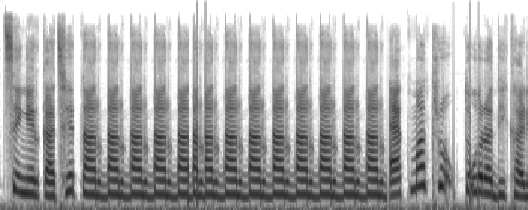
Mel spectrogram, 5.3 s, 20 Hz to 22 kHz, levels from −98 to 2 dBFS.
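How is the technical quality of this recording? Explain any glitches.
The recording has two clear technical faults: a long broken-record loop and two spots where chunks play out of order.

From 1.08 s to 3.86 s there is a broken-record loop. A 235 ms piece of speech repeats exactly, back to back, 12 times, and whatever should have been heard in those almost three seconds is gone. The likely cause is a stall in the player or stream that kept resending the last fragment it held. On a spectrogram this appears as an identical block of harmonics tiled at a 235 ms spacing. The waveform shows the same envelope copied over and over.

The chunks-out-of-order fault first occurs just after "সিংয়ের কাছে", from 1.88 s to 2.05 s, where an 85 ms chunk is heard one position later than it should be. The second occurrence runs from 4.52 s to 4.78 s, where an 85 ms chunk comes two positions late. No audio is lost in either case, but the sequence is scrambled, so each moment sounds jumbled. 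On the waveform and spectrogram, three hard vertical discontinuities mark the joins, and the pitch and formant tracks jump back and forth across them.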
